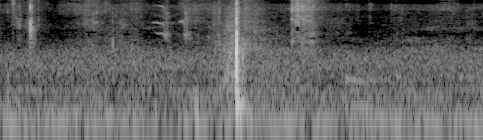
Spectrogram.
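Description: Golf club striking a golf ball on a tee shot: a single sharp crack about a second in.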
